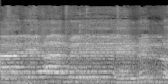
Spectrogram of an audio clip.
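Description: Man chanting a Sufi devotional zikr (Hamallist kassida), his voice holding long, sustained notes that bend slowly in pitch.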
